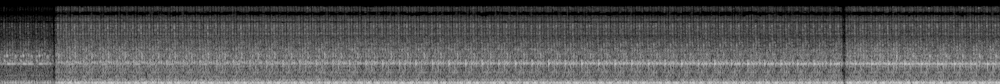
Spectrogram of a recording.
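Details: TK Bedford crane truck with a replacement Perkins 6354 six-cylinder diesel, parked in a farm shed 20+ years, now restarted after bleeding air from the fuel lines: steady, even clatter of about three beats a second with no misses, a normal healthy idle.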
